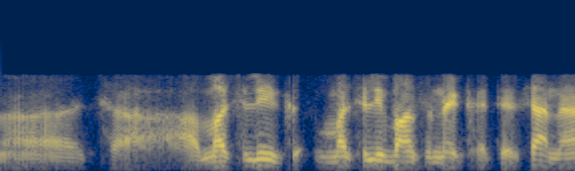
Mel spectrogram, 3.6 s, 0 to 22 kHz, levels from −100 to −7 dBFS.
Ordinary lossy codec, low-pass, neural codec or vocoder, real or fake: none; 3.6 kHz; vocoder, 44.1 kHz, 128 mel bands every 256 samples, BigVGAN v2; fake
